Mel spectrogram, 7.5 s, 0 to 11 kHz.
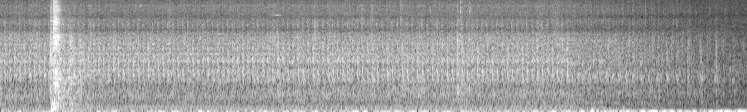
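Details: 2018 Massey Ferguson 2605H 4WD compact tractor, 310 hours: engine catches and settles into an even diesel idle with steady clatter and no misses; normal healthy running.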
